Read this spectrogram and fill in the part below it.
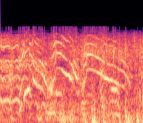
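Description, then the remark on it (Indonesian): A hungry horse, not fed since the morning, whinnies loudly, a long wavering neigh with rising and falling pitch that fills the whole short moment. “Kuda itu lapar. Nanti dia ngamuk di jalanan.”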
